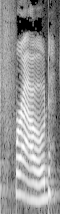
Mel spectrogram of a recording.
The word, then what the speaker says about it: Froud: It's Richard Froud. – Rhymes with crowd.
